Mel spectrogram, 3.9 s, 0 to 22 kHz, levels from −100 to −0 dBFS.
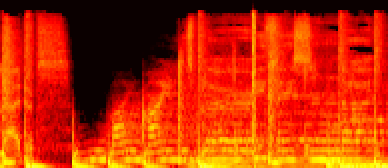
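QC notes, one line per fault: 1.79–1.84 s, damaged data in the compressed stream: there's a short glitch lasting about 44 ms. Some bytes in the stream got mangled, so the decoder misread those frames, lost its sync and had to hunt for the next valid frame header.
2.54 s, uninitialised buffer: a loud crack, gone almost instantly. A block that was never filled with audio got played anyway, so leftover memory came out as samples. Its length suggests a buffer of about 10 ms.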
